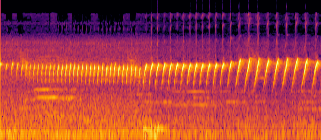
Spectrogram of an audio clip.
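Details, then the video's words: Canary delivering a steady rolling trill meant to coax other canaries into answering, a rapid pulsed tone that slows slightly and becomes louder, more separated notes over three seconds. "Suara Kenari Gacor Bikin Kenari Lain Terpancing Untuk Nyaut"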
